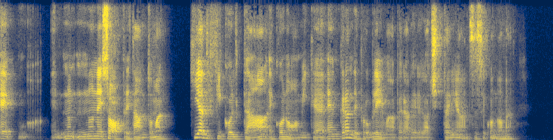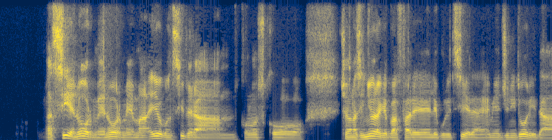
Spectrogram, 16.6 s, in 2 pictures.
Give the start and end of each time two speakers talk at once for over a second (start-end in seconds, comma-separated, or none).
none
